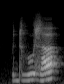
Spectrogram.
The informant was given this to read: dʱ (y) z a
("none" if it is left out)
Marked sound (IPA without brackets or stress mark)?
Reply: u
